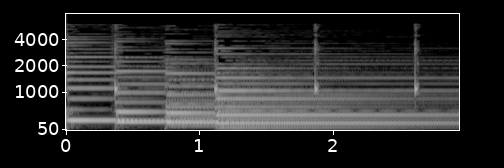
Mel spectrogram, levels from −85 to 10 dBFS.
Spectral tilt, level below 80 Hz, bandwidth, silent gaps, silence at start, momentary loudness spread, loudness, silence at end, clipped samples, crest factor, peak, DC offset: -7.5 dB/octave; -62 dBFS; 6.4 kHz; none; 0 s; 8 LU; -25 LUFS; 0 s; under 0.1%; 14 dB; -10 dBFS; under 0.1%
